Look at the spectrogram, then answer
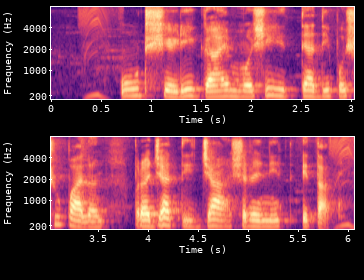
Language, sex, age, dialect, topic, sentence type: Marathi, female, 60-100, Varhadi, agriculture, statement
